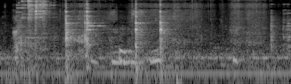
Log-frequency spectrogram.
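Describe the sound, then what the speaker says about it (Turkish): Plates being lifted out and handled, giving several sharp ceramic clinks and knocks close by, spaced irregularly over a low steady hum, with faint background talk. "bir tane tabağımı çıkarayım da bir bakalım ha"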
